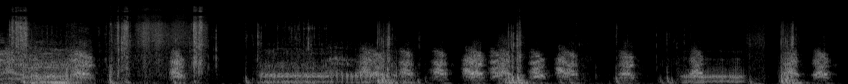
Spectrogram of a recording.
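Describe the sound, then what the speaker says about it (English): Dogs in the Far Cry 3 video game, growling and barking in a dense, loud burst of repeated calls mixed with game noise and movement, continuous through most of the clip. "Fucking dogs."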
